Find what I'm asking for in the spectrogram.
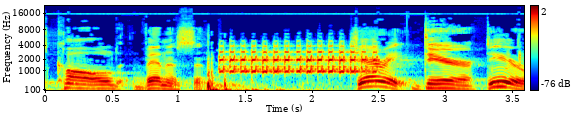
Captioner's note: buzzer beeping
